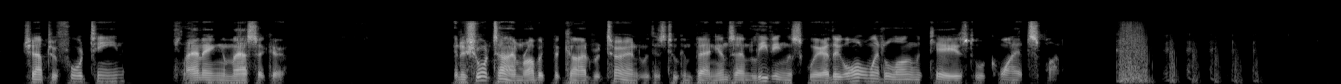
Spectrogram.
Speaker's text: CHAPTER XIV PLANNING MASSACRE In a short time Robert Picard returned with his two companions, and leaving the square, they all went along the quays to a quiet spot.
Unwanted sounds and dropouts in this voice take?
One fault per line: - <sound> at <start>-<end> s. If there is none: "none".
- laugh at 11.1-12.7 s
